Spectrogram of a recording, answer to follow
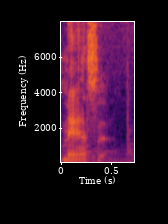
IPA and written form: ˈnæsə (NASA)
